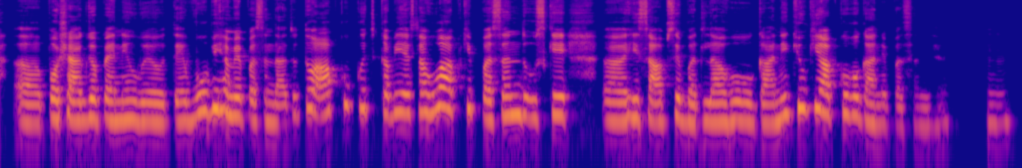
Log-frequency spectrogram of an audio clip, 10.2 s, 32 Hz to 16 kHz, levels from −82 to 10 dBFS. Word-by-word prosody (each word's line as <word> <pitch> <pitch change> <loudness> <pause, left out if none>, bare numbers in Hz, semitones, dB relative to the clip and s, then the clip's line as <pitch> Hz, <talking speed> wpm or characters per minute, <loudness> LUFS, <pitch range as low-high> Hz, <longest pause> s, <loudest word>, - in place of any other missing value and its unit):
अ, 170 -1 -3
पोशाक 195 -2 +4
जो 205 - +4
पहने 190 -1 -1
हुए 180 -2 -3
होते 175 0 -4
हैं, 185 - -3
वो 230 +9 -1
भी 290 +2 +3
हमें 230 -5 +2
पसंद 185 -2 -4
आजा। 165 +7 -7
तो 295 - +1
आपको 335 - +3
कुछ 295 +1 -5
कभी 245 +2 -1
ऐसा 245 +1 -1
हुआ 295 +6 +6
आपकी 290 +1 -3
पसंद 225 +4 +1
उसके 220 +2 0 0.4
अ, 185 -1 -3
हिसाब 195 -3 +2
से - - +5
बदला 175 +1 -3
हो 185 -2 -3
गाने 175 +6 -2
क्योंकि 295 0 +2
आपको 240 +1 -5
वो 225 -1 +1
गाने 165 -1 -4
पसंद 150 0 -15
हैं। 165 +3 -24 0.4
हुँ। 170 +1 -18
195 Hz, 200 wpm, -22 LUFS, 175-240 Hz, 0.4 s, हुआ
